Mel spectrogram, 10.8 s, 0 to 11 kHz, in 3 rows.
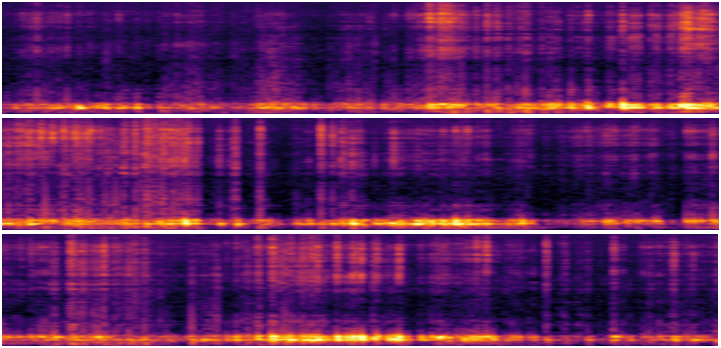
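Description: Long nails of both hands scratch the black metal mesh grille on the hollow head of a large USB condenser microphone. The result is a continuous, dense scratching rumble with a strong low-mid hum centered near 200 Hz and almost nothing in the highs. It swells and dips in loudness over about 11 seconds.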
